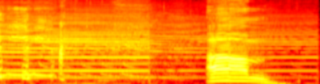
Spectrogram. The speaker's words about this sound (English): Let me give myself some motherfucking air horns real quick.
